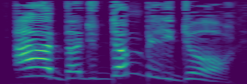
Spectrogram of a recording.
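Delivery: a loud, high objection cutting in; protesting headmistress. A narrator's reading. Maxime protests the decision.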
